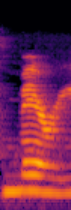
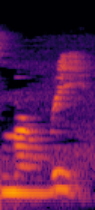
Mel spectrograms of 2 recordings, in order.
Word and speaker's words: Marie: funny that people mistake my middle name as Mary, and I'm like, it's not, it's Marie. So, yeah, my first and middle name are pretty much the same name. They're just spelt differently and pronounced differently.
